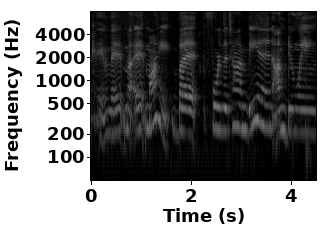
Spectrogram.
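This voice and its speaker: With a fairly high pitch and ordinary pitch variation, a woman talks at a very slow pace. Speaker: podcast host. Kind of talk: casual chat. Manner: halting.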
